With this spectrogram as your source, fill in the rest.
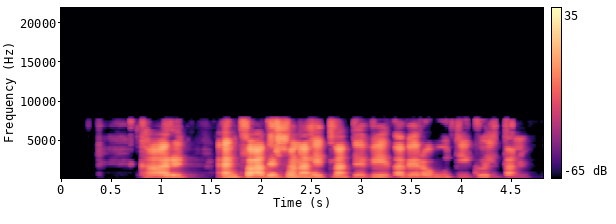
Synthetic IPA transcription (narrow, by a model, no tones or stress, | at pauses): kʰaːɾɪn | ɛ̰nkʰvaːðɛɾ̥svɔːnaɦɪjt̪lant̪ɪvɪðaðvɛːɾauːt̪iːkʰʏlt̪anʏm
